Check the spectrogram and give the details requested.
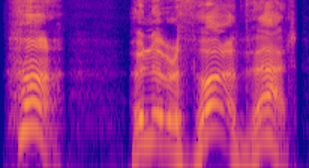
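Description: A folksy little animal, co-hosting a story podcast. He banters with curiosity and wildly swinging pitch, recorded dry and close. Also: wildly swooping pitch, unhurried, vocal fry, a bit bright, husky, no echo, heavily acted. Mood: curious, folksy. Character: Max, folksy male animal podcast host. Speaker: podcast co-host. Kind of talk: scripted character banter.

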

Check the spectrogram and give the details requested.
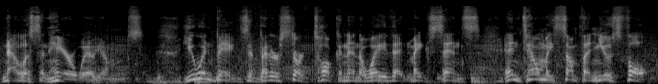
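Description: Gruff bossy pirate captain, really gravelly, swings up and down, noisy ship sounds behind. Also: male voice, sits high, very animated, normal speed, sharp tone, heavily acted. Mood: menacing, demanding. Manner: gruff, commanding, threatening, sneering. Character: harsh, domineering male sea captain of a pirate crew. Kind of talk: audio drama acting.

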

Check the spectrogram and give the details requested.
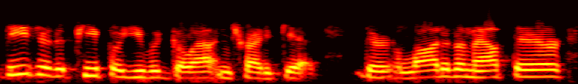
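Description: A woman's voice: medium pitch, fairly quick, a little hiss or hum. A woman being interviewed, explaining her program casually and emphatically. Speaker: interview guest. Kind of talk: casual spoken pitch for a program. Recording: tinny narrowband phone line.

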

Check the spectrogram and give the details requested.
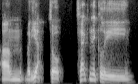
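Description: A middle-aged man with a very low, mellow voice, from Kuwait, whose first language is Urdu. He tells his story animatedly and often restarts sentences. The sound is dry and slightly dull and lo-fi. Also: very animated, slow pace, dry recording. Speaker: pastor, guest. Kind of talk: casual storytelling interview.

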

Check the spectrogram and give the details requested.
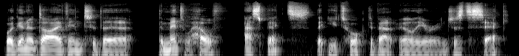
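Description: A man hosts a podcast in a very low voice. He guides his guest with friendly, leading questions. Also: darkish tone. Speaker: podcast host. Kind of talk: podcast interview.

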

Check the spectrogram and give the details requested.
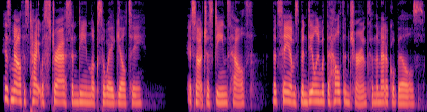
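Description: A woman reading a story aloud as scripted dramatic narration, with a creaky voice. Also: fairly low pitch, fairly even intonation, moderate pace, a bit bright, dry recording, studio quality. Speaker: audiobook-style reader of fan fiction.

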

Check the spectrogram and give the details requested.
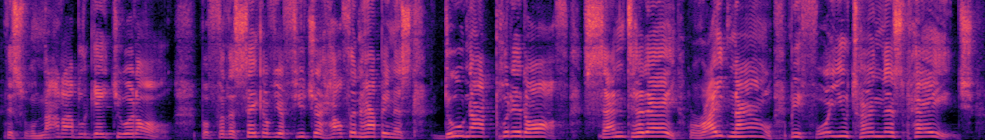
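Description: A man's voice: high-pitched, measured pace, hardly any pauses, a little mellow. A man playing a boastful, exhorting 1920s mail-order muscleman, delivering a vintage advertisement. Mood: insistent selling. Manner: exhortatory, boastful huckster patter. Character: brash 1920s mail-order muscleman pitching body-building to weaklings.

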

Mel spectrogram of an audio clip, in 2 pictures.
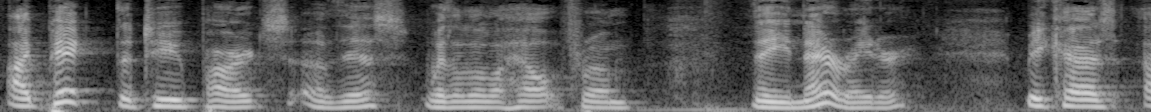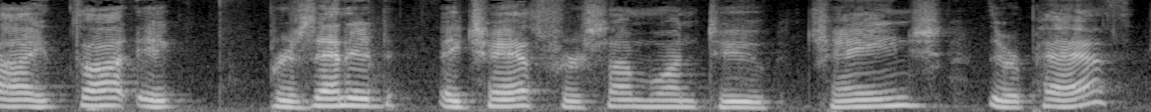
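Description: A woman's voice: on the low side, takes it slowly. A woman who hosts a blues show, introducing herself casually on community radio.

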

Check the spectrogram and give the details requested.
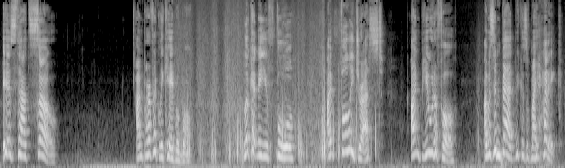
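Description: Actress as bitter, high-voiced drunk young wife. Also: female voice, sing-song, a little slow, long pauses, noisy background. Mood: defiant, mocking. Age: young adult. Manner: haughty, mocking, sarcastic. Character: bitter, drunk, proud young married woman. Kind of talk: period audio drama acting.

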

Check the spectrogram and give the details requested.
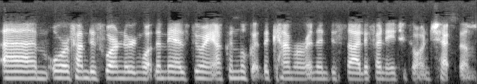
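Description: A man's voice: sits high, completely flat delivery, very fast, no echo. A man with an Australian accent, an equine vet answering audience questions in a rambling, hesitant way full of fillers. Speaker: equine veterinarian. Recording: dry, tinny phone-like line.

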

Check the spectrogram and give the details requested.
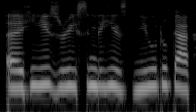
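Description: A woman's voice: a little high, flat delivery, normal speed, a little mellow, clear, resonant tone, no echo, studio quality. A woman in her thirties from Pakistan with a Pakistani accent, answering interview questions casually with many fillers and restarts. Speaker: guest, food blogger.

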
